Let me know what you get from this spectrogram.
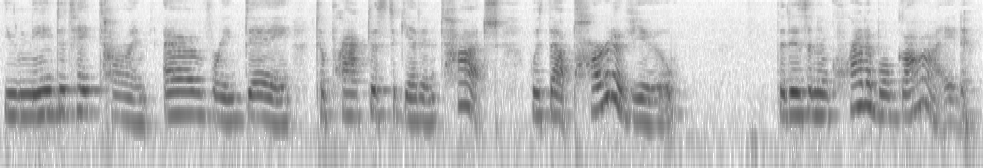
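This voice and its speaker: A woman speaking as a spiritual teacher in a reflective, conversational talk, slowing down to draw out key words. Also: medium pitch, recorded from a distance, low-quality recording. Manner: slow, emphatic and conversational, drawing out key words.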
